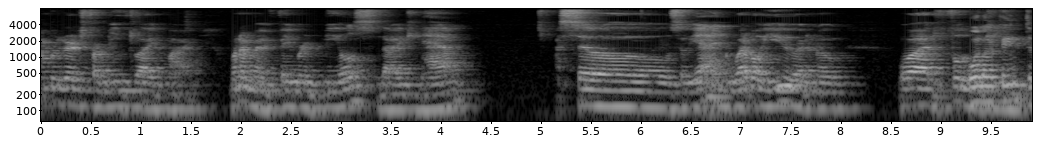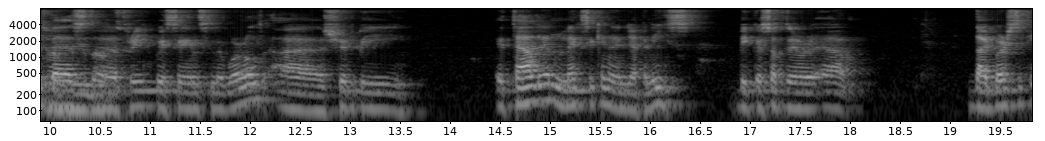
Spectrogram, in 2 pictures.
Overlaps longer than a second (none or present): present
